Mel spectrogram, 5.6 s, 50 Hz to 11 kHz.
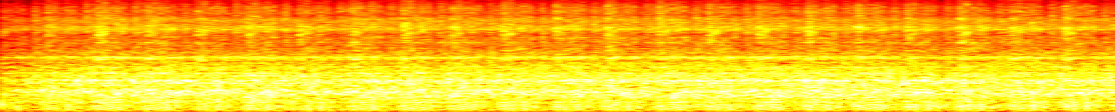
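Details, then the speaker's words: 1970 Cadillac Sedan DeVille after new cap, plugs and wires, heard at the tailpipe when revved: uneven, stumbling lopey exhaust beat, missing and laboring; carb kit planned, cause not confirmed; engine misfire. "not right yeah it's missing carrying on sounds like it's laboring to run just not what we want to sound like when we're cruising around in our old caddy"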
